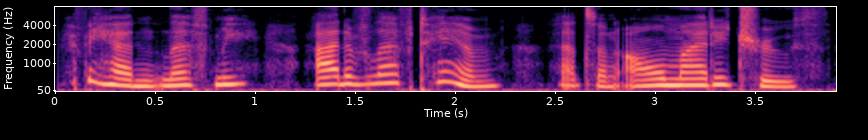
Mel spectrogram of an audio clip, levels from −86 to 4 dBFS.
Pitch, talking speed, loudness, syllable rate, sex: 235 Hz, 185 wpm, -16 LUFS, 4.7 syllables/s, female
